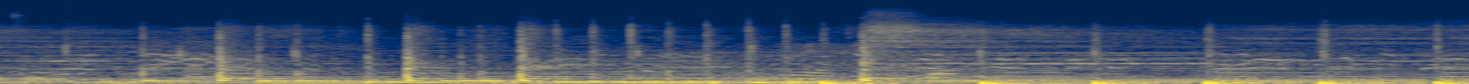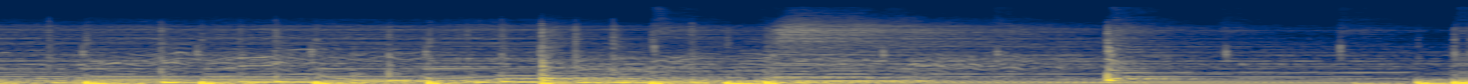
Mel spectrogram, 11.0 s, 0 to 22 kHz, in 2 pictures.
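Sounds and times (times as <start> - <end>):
heavy bass drum beats: 0.0 - 11.0
steady bass line: 0.0 - 11.0.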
